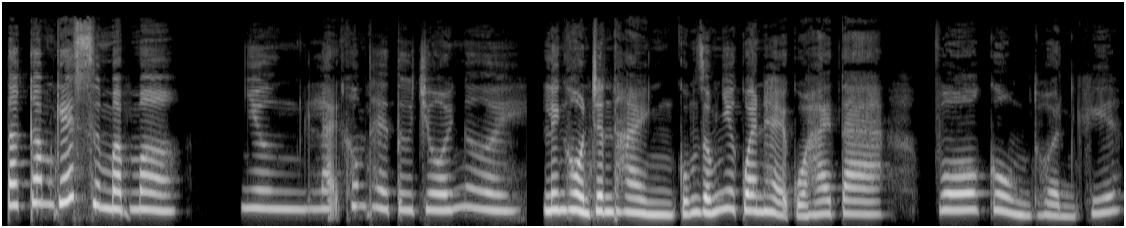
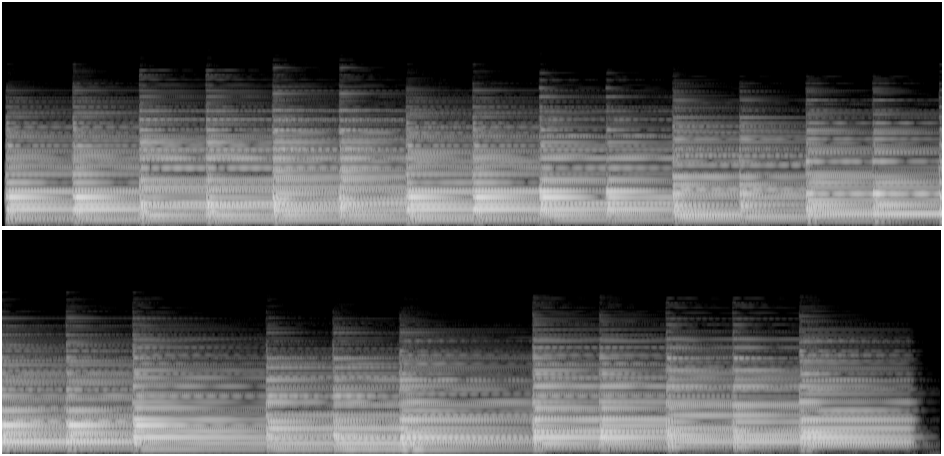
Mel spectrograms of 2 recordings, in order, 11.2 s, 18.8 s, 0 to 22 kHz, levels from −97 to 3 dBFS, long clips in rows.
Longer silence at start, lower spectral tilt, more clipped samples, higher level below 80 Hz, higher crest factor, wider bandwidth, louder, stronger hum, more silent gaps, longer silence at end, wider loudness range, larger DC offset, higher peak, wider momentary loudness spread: about the same, 0.05 s vs 0.05 s; second, -5 dB/octave vs -11 dB/octave; neither; second, -82 dBFS vs -60 dBFS; about the same, 18 dB vs 16 dB; first, 16 kHz vs 4.6 kHz; second, -23 LUFS vs -20 LUFS; neither; first, 5.25-5.32 s vs none; second, 0.05 s vs 0.25 s; first, 7 LU vs 3 LU; neither; about the same, -4 dBFS vs -2 dBFS; first, 11 LU vs 8 LU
